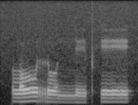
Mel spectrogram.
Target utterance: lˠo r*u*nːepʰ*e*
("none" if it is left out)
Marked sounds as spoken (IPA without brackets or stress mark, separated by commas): o, e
